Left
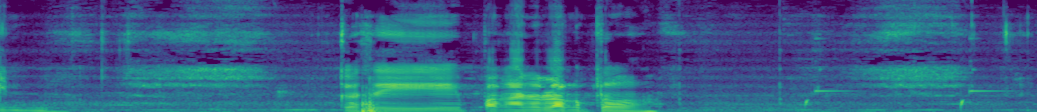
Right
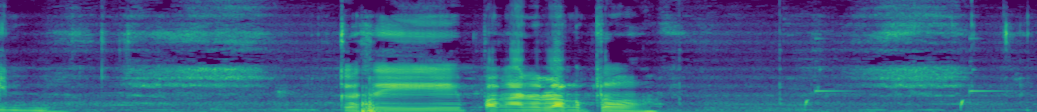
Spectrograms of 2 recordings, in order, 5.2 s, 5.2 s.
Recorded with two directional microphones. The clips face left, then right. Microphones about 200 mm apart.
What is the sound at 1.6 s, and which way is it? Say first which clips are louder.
Speech: right 2 dB; 35° right (ahead or behind).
